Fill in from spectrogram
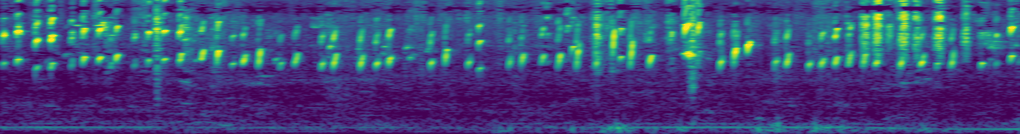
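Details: Out in nature, European goldfinches call among themselves. A long, lively stream of quick high chirps and twitters repeats several times a second, over a steady low hum with occasional clicks.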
